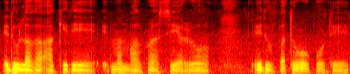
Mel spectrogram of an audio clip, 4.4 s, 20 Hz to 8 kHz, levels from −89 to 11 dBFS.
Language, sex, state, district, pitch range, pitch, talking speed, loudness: Nagamese, male, Nagaland, Dimapur, 90-105 Hz, 95 Hz, 180 wpm, -19 LUFS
